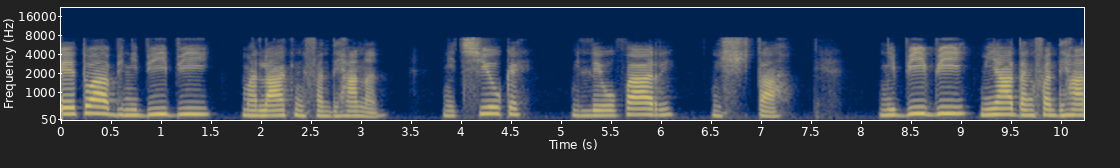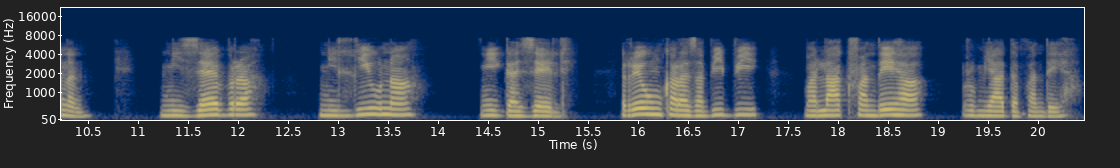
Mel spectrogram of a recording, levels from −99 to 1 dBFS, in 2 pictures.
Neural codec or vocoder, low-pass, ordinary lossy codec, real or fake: none; 7.2 kHz; none; real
